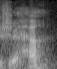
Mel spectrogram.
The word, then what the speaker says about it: Geha: with a familiar hello Mr Jihad giving my last name its Arabic pronunciation what really floored me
